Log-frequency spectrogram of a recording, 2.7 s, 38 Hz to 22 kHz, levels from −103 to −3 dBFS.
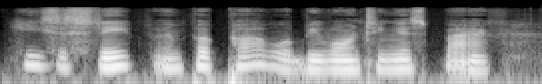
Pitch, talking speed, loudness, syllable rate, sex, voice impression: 125 Hz, 200 wpm, -19 LUFS, 5.0 syllables/s, male, very masculine, very adult-like, thick, relaxed, weak, dark, slightly soft, slightly muffled, slightly fluent, cool, intellectual, slightly refreshing, very sincere, very calm, mature, friendly, slightly reassuring, unique, very elegant, very sweet, slightly lively, very kind, very modest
